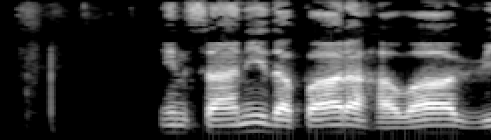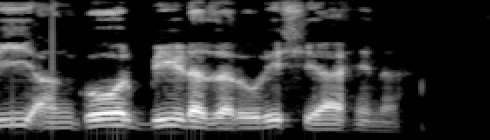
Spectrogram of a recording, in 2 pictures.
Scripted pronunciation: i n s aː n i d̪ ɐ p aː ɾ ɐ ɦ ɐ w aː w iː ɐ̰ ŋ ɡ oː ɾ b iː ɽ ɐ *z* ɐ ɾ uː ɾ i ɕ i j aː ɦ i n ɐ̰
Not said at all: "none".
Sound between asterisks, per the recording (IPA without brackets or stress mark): z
